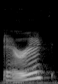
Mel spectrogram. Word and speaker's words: Ark: They got for her third boyfriend Ark, pronounced Eric.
